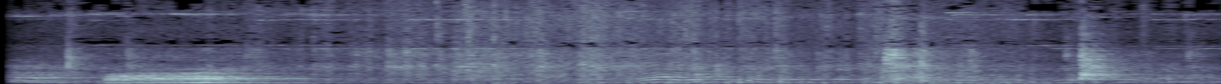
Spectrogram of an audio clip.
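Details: Gir calves at an ISKCON goshala in Talasari, Maharashtra. One gives a drawn-out low moo of about a second, followed by softer lowing, over a steady hiss of background noise.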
